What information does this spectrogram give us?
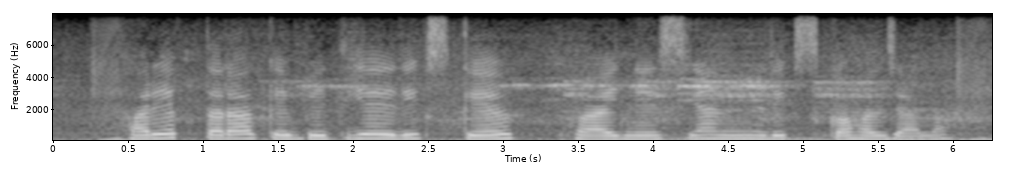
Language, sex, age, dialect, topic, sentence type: Bhojpuri, female, <18, Southern / Standard, banking, statement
